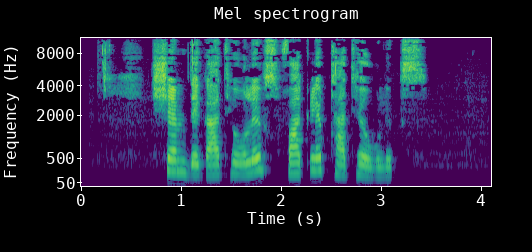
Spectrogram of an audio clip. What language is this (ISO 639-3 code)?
kat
